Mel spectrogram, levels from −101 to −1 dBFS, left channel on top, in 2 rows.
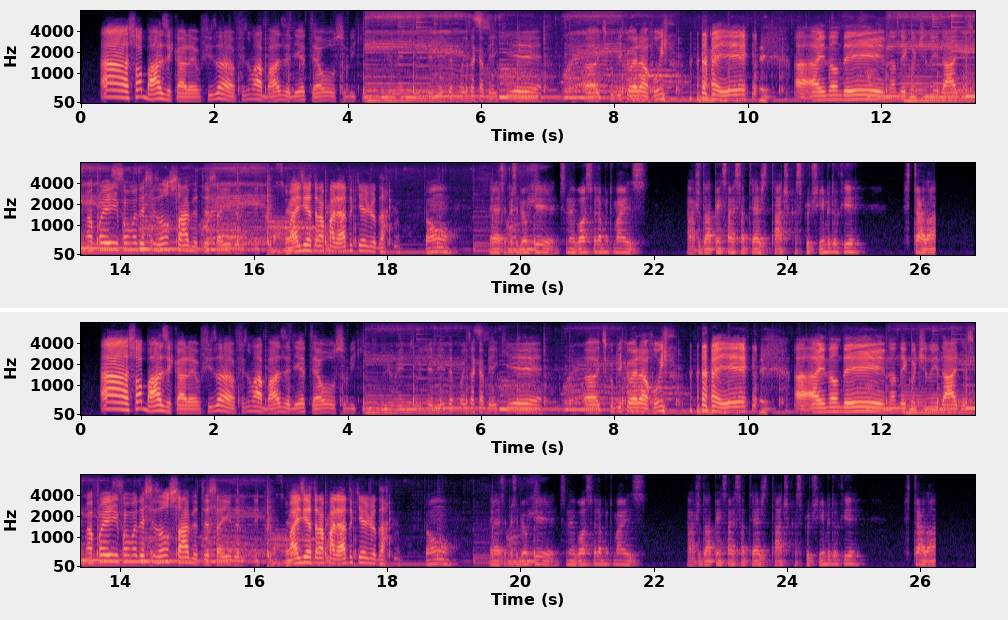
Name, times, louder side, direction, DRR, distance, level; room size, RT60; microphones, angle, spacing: voice 1, 0.3-6.9 7.5-8.9 9.3-10.0 10.7-15.9 16.5-18.0, right 2 dB, 10° right, 0.7 m, -25 dB
Run, 1.9-19.7 20.2-20.3, left 1 dB, 15° left, 6.6 m, -44 dB
Acoustic guitar, 4.3-10.9 11.3-18.9 19.3-20.2, left 3 dB, 75° left, 1.2 m, -35 dB
voice 2, 9.2-9.9 10.2-10.4 16.3-16.7 18.1-18.2 18.6-19.1 19.5-21.9 22.5-25.2 25.9-26.2, left 4 dB, 45° left, 1.0 m, -33 dB
head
